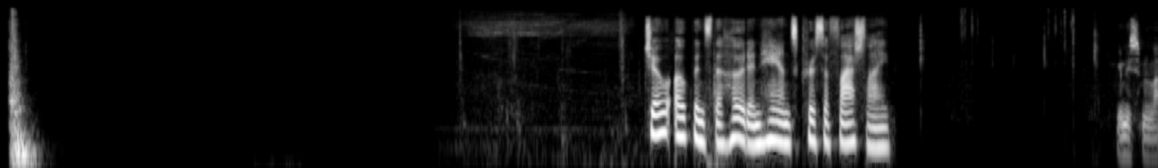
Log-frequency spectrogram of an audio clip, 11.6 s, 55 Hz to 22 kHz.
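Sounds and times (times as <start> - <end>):
door shut with a heavy thud: 0.1 - 0.5
steady mechanical hum: 4.4 - 6.9
speech: 6.5 - 9.0, 11.2 - 11.5.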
